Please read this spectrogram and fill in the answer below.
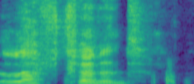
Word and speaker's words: lieutenant: like to confuse everyone our rank is spelled exactly the same way as lieutenant but we choose to pronounce it leftenant well just enemies or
